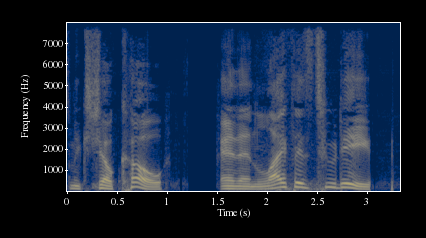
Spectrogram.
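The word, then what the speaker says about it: Michel Koch: He just says it comes across as Co, but I think it's pronounced Coke.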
